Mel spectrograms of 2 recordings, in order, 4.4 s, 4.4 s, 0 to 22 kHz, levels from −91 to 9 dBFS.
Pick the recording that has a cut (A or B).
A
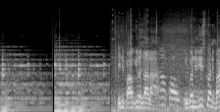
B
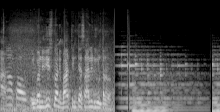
A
